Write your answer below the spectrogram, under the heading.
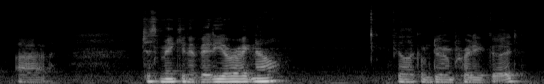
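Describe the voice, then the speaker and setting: A man with an American accent, medium pitch and a dark, mellow tone, somewhat breathy, with fairly even intonation and long, frequent pauses. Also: moderate pace. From US, Mexican American. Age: 20s. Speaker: vlogger. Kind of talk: casual monologue vlog. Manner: halting.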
